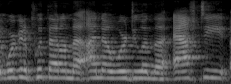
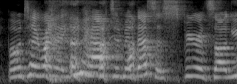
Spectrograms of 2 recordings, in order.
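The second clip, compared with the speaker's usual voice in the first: emphatic; 5 semitones higher, 7 dB louder, faster than usual. Real, not acted. Insists to the audience.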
